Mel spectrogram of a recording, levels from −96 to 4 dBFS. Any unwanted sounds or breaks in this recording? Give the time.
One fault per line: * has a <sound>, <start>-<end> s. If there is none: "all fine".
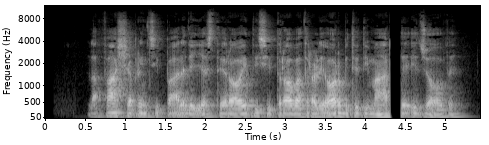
* has a dropout, 4.3-4.4 s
